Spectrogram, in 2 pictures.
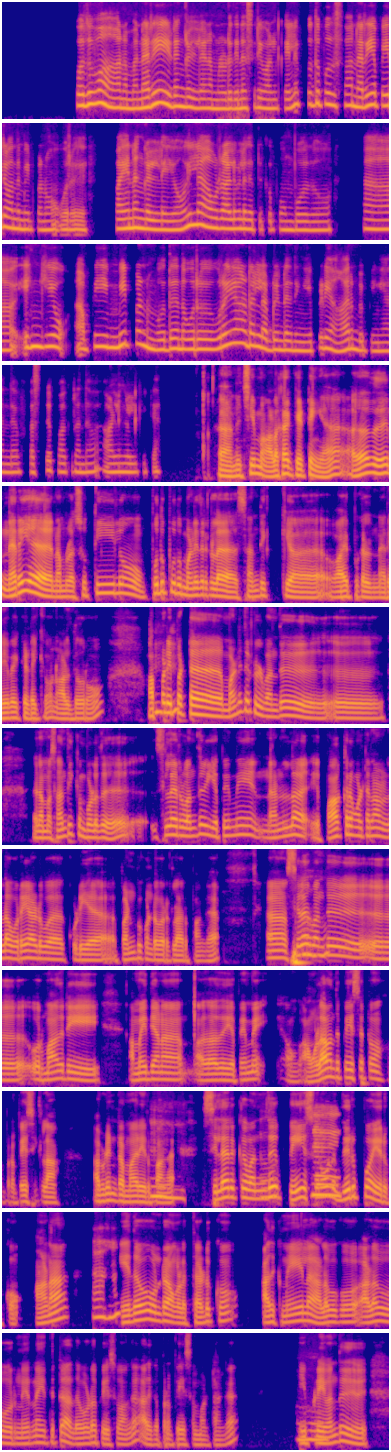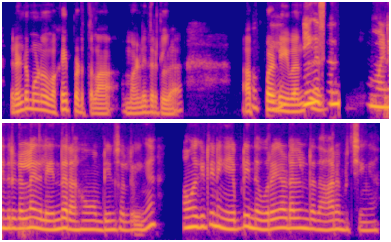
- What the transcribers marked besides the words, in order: other noise; other background noise
- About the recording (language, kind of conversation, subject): Tamil, podcast, புதிய மனிதர்களுடன் உரையாடலை எவ்வாறு தொடங்குவீர்கள்?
